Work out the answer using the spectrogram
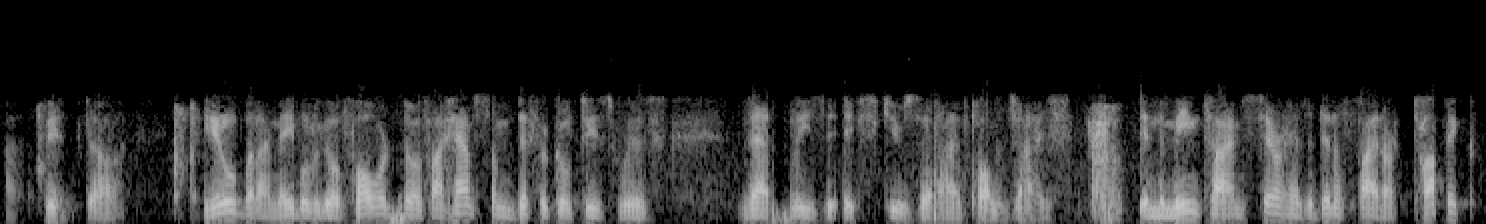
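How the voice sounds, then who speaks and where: A man presenting a marketing research webinar, explaining in a measured way while he is losing his voice. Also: fairly low pitch, a little hiss or hum. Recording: tinny phone-line audio.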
